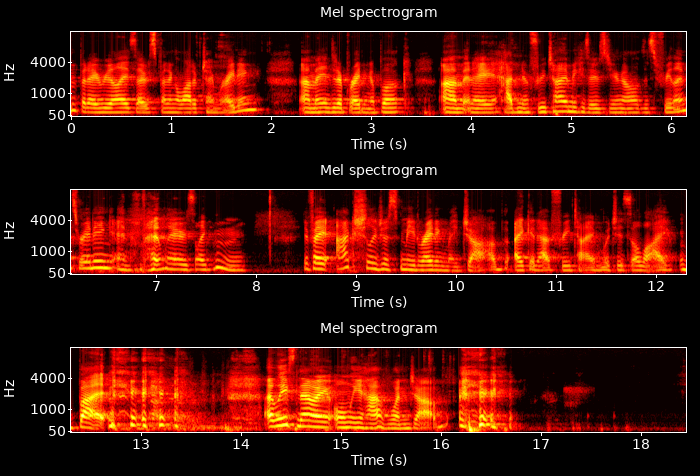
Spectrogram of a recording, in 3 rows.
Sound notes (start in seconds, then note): 12.8 audience laughing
